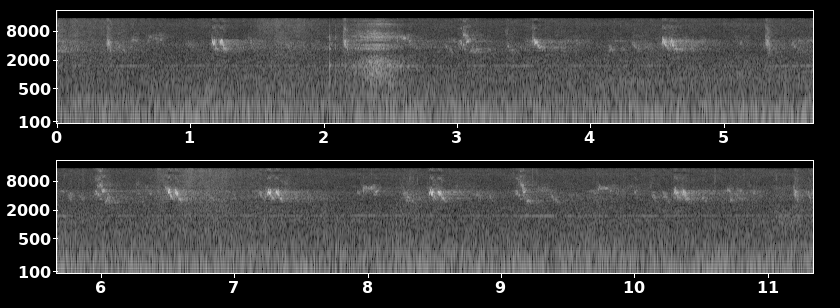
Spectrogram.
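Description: Birds chirping with short, high, repeated calls over a steady low background hum.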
